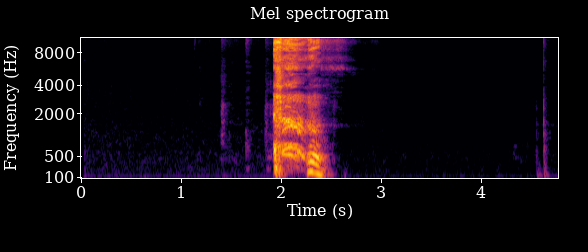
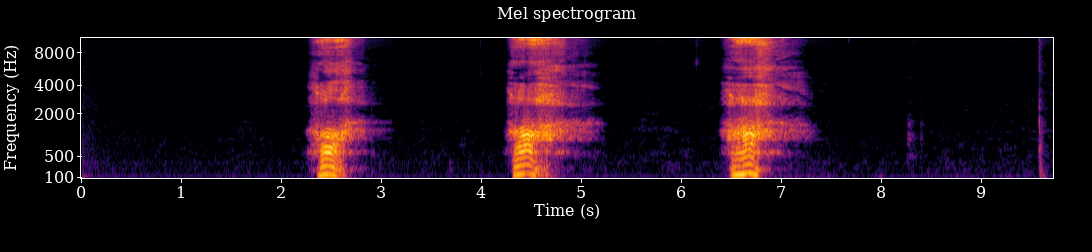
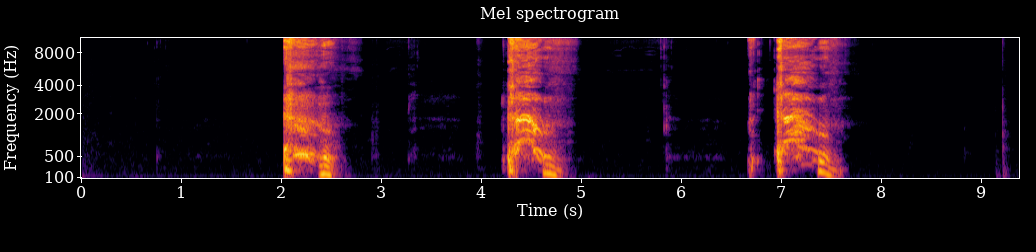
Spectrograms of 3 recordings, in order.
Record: {"cough_length": "4.8 s", "cough_amplitude": 32768, "cough_signal_mean_std_ratio": 0.25, "exhalation_length": "9.7 s", "exhalation_amplitude": 32768, "exhalation_signal_mean_std_ratio": 0.31, "three_cough_length": "9.4 s", "three_cough_amplitude": 32768, "three_cough_signal_mean_std_ratio": 0.31, "survey_phase": "beta (2021-08-13 to 2022-03-07)", "age": "65+", "gender": "Male", "wearing_mask": "No", "symptom_none": true, "smoker_status": "Never smoked", "respiratory_condition_asthma": false, "respiratory_condition_other": false, "recruitment_source": "REACT", "submission_delay": "2 days", "covid_test_result": "Negative", "covid_test_method": "RT-qPCR", "influenza_a_test_result": "Negative", "influenza_b_test_result": "Negative"}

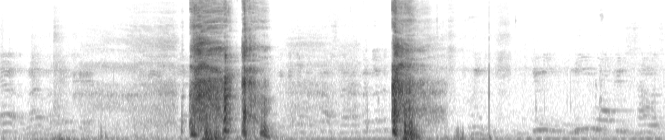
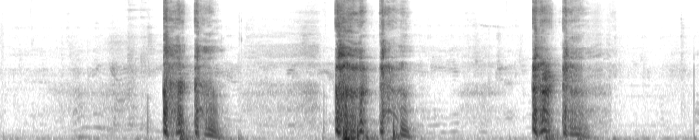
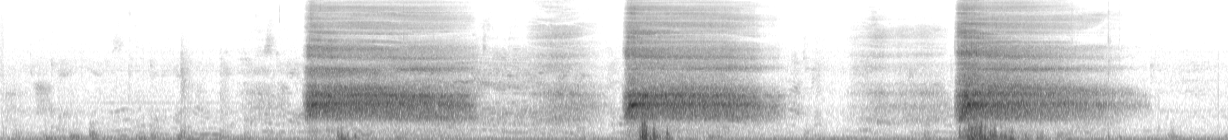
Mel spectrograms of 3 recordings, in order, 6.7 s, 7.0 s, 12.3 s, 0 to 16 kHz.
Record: {"cough_length": "6.7 s", "cough_amplitude": 13387, "cough_signal_mean_std_ratio": 0.3, "three_cough_length": "7.0 s", "three_cough_amplitude": 15884, "three_cough_signal_mean_std_ratio": 0.32, "exhalation_length": "12.3 s", "exhalation_amplitude": 3798, "exhalation_signal_mean_std_ratio": 0.51, "survey_phase": "alpha (2021-03-01 to 2021-08-12)", "age": "45-64", "gender": "Male", "wearing_mask": "No", "symptom_cough_any": true, "symptom_onset": "12 days", "smoker_status": "Ex-smoker", "respiratory_condition_asthma": false, "respiratory_condition_other": false, "recruitment_source": "REACT", "submission_delay": "2 days", "covid_test_result": "Negative", "covid_test_method": "RT-qPCR"}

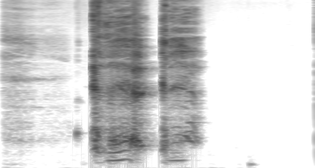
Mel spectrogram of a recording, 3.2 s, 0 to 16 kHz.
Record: {"cough_length": "3.2 s", "cough_amplitude": 32768, "cough_signal_mean_std_ratio": 0.43, "survey_phase": "beta (2021-08-13 to 2022-03-07)", "age": "18-44", "gender": "Female", "wearing_mask": "No", "symptom_none": true, "smoker_status": "Never smoked", "respiratory_condition_asthma": false, "respiratory_condition_other": false, "recruitment_source": "REACT", "submission_delay": "2 days", "covid_test_result": "Negative", "covid_test_method": "RT-qPCR", "influenza_a_test_result": "Negative", "influenza_b_test_result": "Negative"}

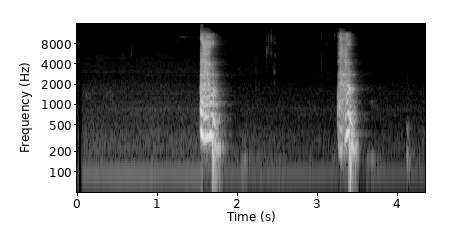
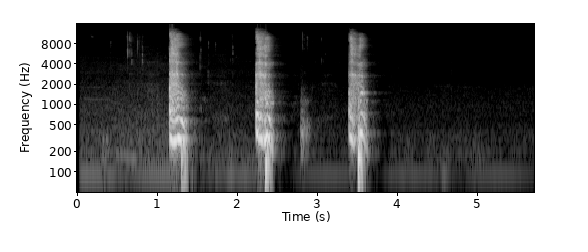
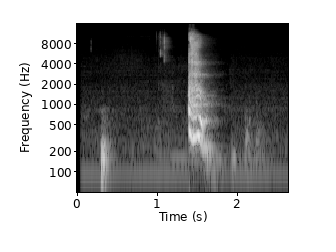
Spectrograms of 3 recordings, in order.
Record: {"exhalation_length": "4.4 s", "exhalation_amplitude": 32328, "exhalation_signal_mean_std_ratio": 0.25, "three_cough_length": "5.7 s", "three_cough_amplitude": 31853, "three_cough_signal_mean_std_ratio": 0.27, "cough_length": "2.6 s", "cough_amplitude": 30704, "cough_signal_mean_std_ratio": 0.28, "survey_phase": "beta (2021-08-13 to 2022-03-07)", "age": "45-64", "gender": "Female", "wearing_mask": "No", "symptom_shortness_of_breath": true, "symptom_abdominal_pain": true, "symptom_fatigue": true, "symptom_onset": "12 days", "smoker_status": "Never smoked", "respiratory_condition_asthma": true, "respiratory_condition_other": false, "recruitment_source": "REACT", "submission_delay": "1 day", "covid_test_result": "Negative", "covid_test_method": "RT-qPCR", "influenza_a_test_result": "Negative", "influenza_b_test_result": "Negative"}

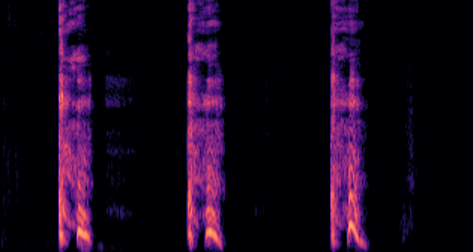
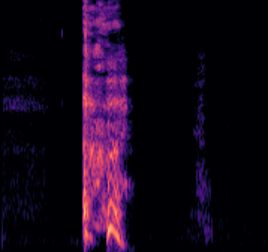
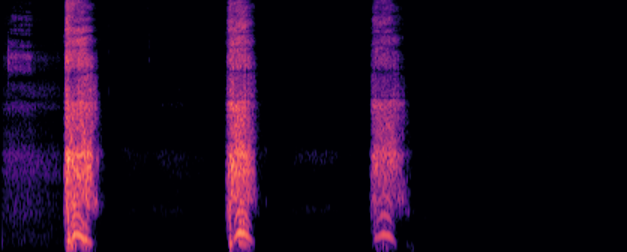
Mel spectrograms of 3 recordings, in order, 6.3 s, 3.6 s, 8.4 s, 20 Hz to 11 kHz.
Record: {"three_cough_length": "6.3 s", "three_cough_amplitude": 32673, "three_cough_signal_mean_std_ratio": 0.31, "cough_length": "3.6 s", "cough_amplitude": 32767, "cough_signal_mean_std_ratio": 0.28, "exhalation_length": "8.4 s", "exhalation_amplitude": 32768, "exhalation_signal_mean_std_ratio": 0.27, "survey_phase": "beta (2021-08-13 to 2022-03-07)", "age": "65+", "gender": "Female", "wearing_mask": "No", "symptom_none": true, "smoker_status": "Ex-smoker", "respiratory_condition_asthma": false, "respiratory_condition_other": false, "recruitment_source": "REACT", "submission_delay": "2 days", "covid_test_result": "Negative", "covid_test_method": "RT-qPCR", "influenza_a_test_result": "Negative", "influenza_b_test_result": "Negative"}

